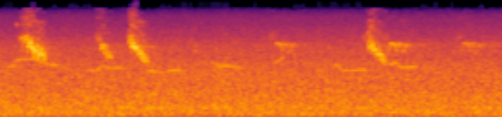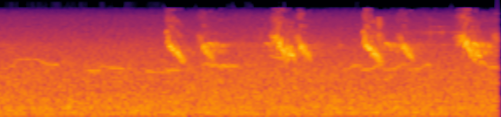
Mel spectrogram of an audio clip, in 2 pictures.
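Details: Wild birds singing outdoors at El Salto, Oratorio Santa Rosa: sharp, high, downward-sweeping chirps in quick bursts of two or three, scattered through the clip over a steady rushing background noise.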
